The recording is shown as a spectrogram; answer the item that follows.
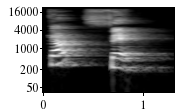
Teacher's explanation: a última sílaba é a sílaba mais forte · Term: oxítona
